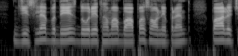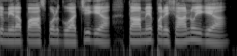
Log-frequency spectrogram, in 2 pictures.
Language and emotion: Dogri, sad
